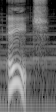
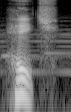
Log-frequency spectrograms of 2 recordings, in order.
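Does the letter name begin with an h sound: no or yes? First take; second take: no; yes. First: The letter name starts without an h sound. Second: The letter name starts with an h sound. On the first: This is the usual way of saying it. "we don't pronounce the H ... nor in the name of the letter itself" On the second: This is how it is said in places like Ireland. "where they still say H"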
